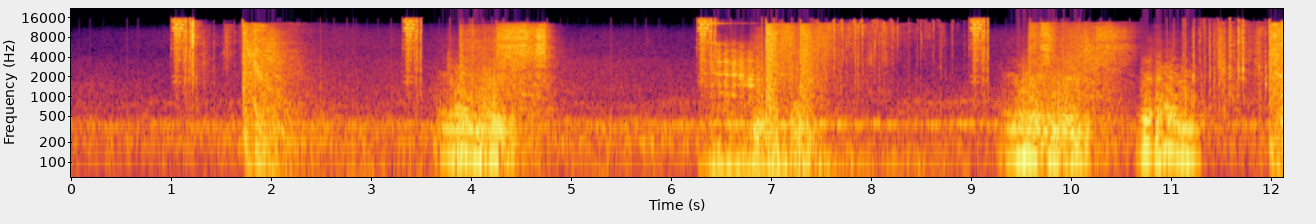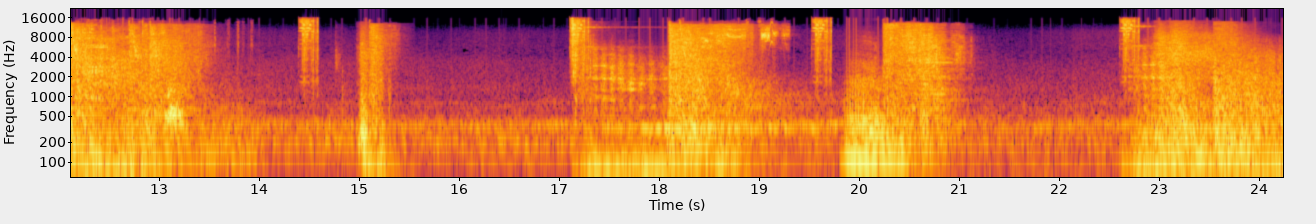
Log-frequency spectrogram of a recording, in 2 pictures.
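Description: Laser blasters fire in quick shots.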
